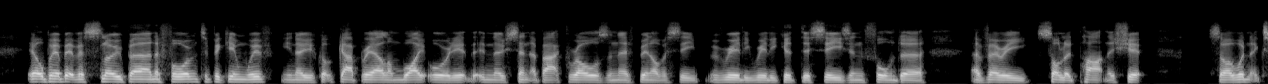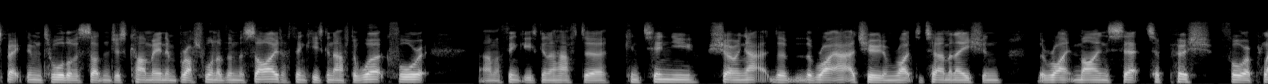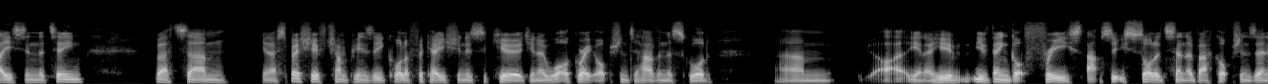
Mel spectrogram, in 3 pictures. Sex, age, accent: male, 20-39, British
